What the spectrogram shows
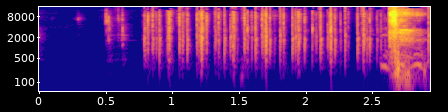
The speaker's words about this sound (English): Who the fuck did that golf clap?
